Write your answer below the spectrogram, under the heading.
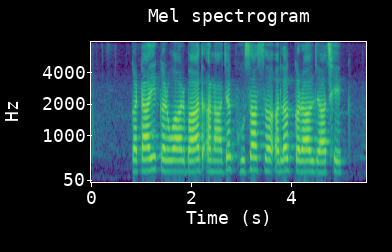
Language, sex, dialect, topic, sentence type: Magahi, female, Northeastern/Surjapuri, agriculture, statement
